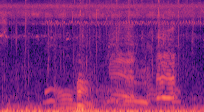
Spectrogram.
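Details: Herd of hundreds of tame cattle moving together along narrow village forest roads; overlapping low moos follow one after another, some wavering and rising in pitch, over a constant rumbling background.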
